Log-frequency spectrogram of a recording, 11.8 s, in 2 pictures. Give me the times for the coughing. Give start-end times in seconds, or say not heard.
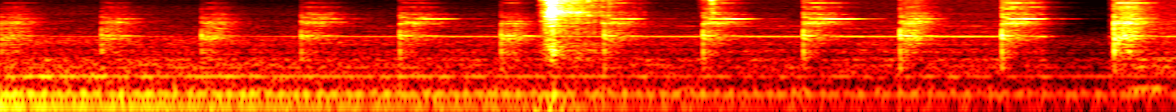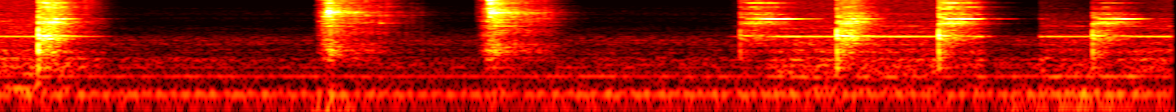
not heard.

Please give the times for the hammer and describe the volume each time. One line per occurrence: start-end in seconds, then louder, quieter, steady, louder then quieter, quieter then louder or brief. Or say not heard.
0.0-6.4 louder
9.6-11.7 brief.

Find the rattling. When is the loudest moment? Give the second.
3 s.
